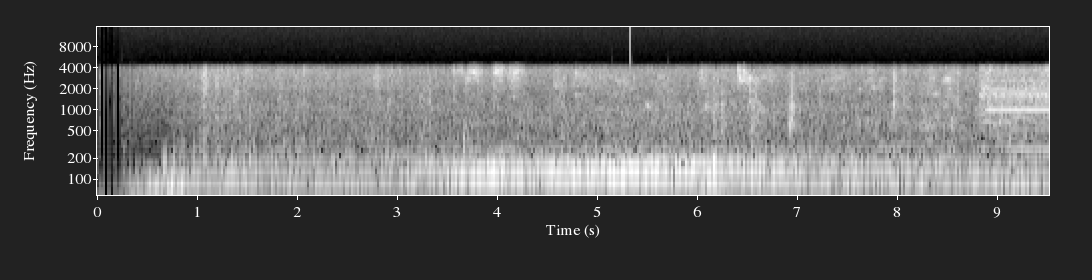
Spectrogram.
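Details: Ford 6.0 Powerstroke diesel cold start after sitting about 10 hours at 75°F: deep, uneven rumble that wavers and stumbles for several seconds; owner suspects bad injectors or glow plugs, unconfirmed.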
